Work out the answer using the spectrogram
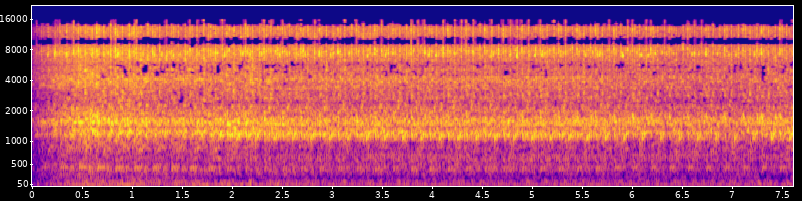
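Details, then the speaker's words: Ford OBS 7.3 Powerstroke diesel, 150,000 miles, after replacing the injector wiring harness (wet, faulty): steady, smooth idle with even clatter, no stumbles or knocks, running clean on all cylinders. "got the dang old new harness installed there and everything see if she does oh she's butter"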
